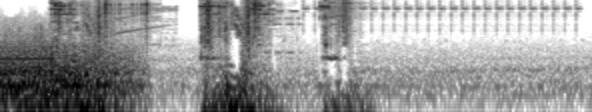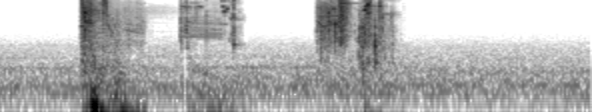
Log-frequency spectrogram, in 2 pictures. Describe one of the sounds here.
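Short electronic menu blips and whooshes sound several times.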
